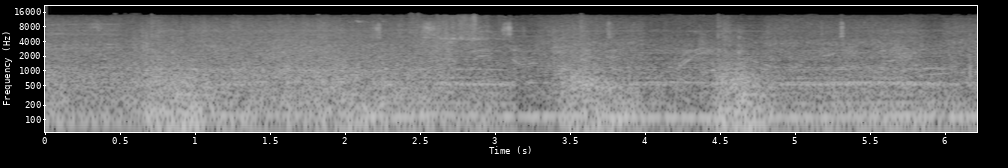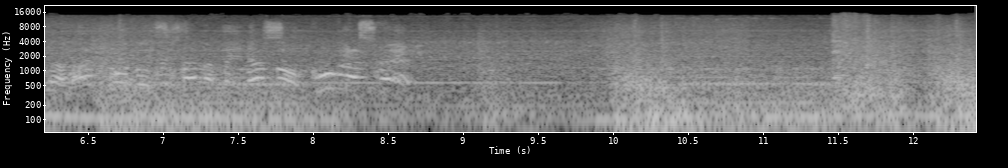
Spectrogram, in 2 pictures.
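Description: A young man talks into a microphone.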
